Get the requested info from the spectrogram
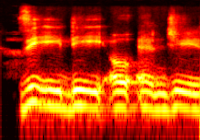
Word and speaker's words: Zedong: They say with a Z, like it sounds like a Z. Zedong is the pronunciation, as I understand it.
